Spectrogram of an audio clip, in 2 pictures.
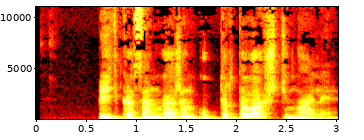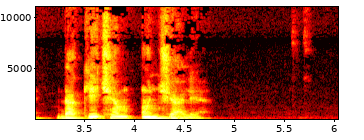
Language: Mari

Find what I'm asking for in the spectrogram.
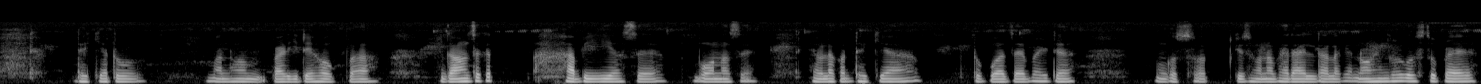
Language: Assamese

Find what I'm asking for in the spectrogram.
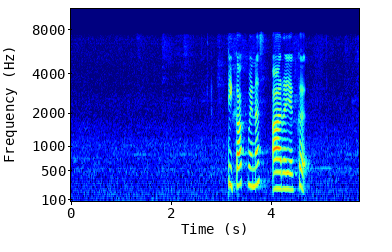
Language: Sinhala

